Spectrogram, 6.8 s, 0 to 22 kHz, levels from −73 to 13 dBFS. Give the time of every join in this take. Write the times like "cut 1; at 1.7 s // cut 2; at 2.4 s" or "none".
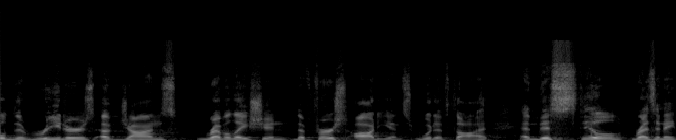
none

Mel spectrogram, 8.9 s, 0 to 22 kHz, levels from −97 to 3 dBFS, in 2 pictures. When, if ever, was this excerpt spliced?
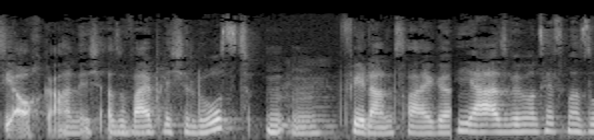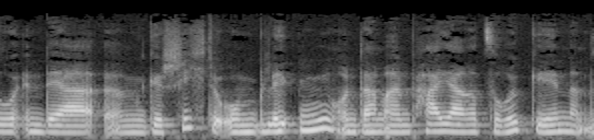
cut 1; at 3.4 s

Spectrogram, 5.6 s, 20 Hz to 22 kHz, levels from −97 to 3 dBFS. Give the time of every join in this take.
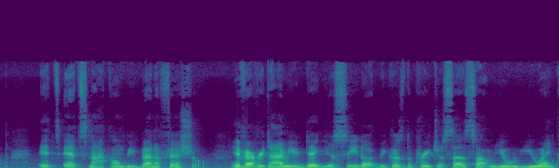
cut 1; at 2.3 s

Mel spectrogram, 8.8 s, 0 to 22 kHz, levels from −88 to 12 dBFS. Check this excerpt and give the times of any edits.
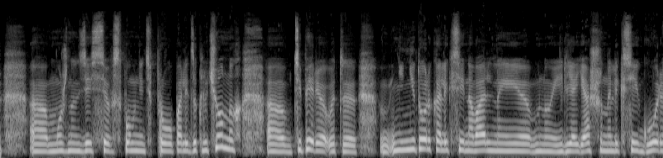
none

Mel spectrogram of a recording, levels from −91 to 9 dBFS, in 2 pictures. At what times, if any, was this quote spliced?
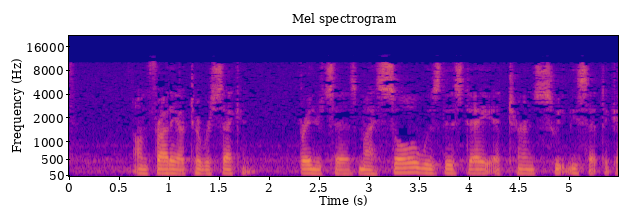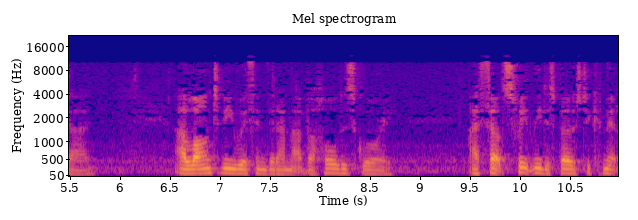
none

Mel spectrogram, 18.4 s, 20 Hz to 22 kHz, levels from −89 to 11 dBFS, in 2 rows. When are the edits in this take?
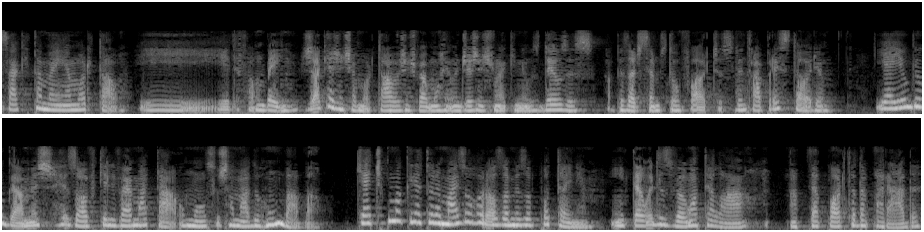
cut 1; at 7.3 s // cut 2; at 15.2 s

